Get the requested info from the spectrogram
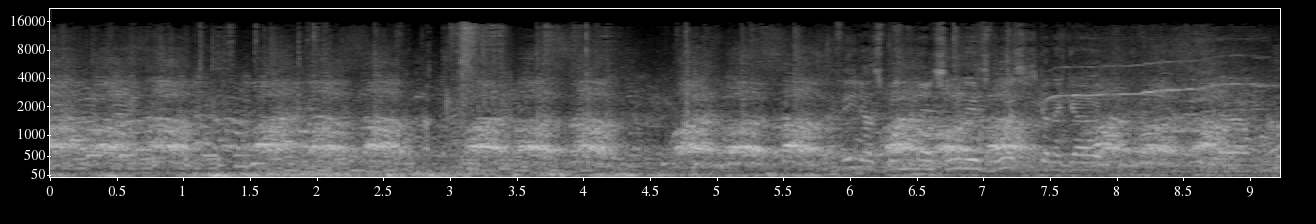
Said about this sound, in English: The crowd is gone berserk for Francis Leach. He is going to get cheered out of here.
